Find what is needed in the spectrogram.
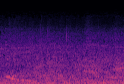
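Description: Steady background hubbub of an open-sided airport terminal hall, with a brief falling pitched call near the start.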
